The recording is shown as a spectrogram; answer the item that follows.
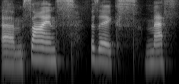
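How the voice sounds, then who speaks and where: A woman's voice: mid-range voice, very slow, fairly bright tone, clean tone. A woman from Africa, telling her story as a guest in a casual interview, laughing often. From born in Germany, grew up in South Africa. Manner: chatty, laughs often, acts out quotes. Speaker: guest, airline pilot.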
